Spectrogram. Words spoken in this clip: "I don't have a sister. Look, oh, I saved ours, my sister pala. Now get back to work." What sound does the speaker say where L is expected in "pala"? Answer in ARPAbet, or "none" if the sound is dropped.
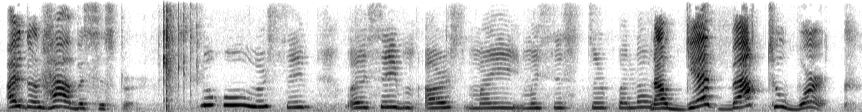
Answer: L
